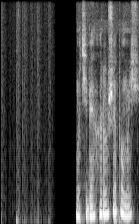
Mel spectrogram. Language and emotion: Russian, positive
